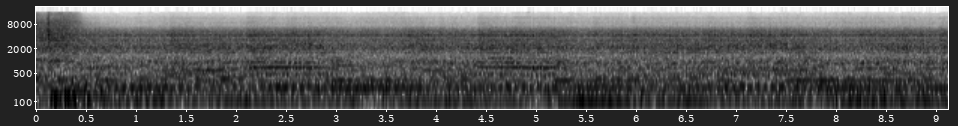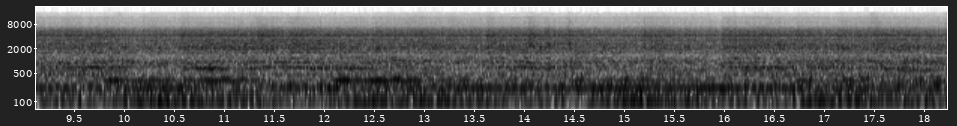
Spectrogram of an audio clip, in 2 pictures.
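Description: Heavily distorted electric guitar and bass playing a slow, droning passage of held notes that change every second or two, with no drums.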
